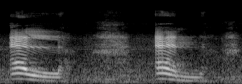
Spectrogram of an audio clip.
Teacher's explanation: Tongue tip or blade touches the alveolar ridge.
